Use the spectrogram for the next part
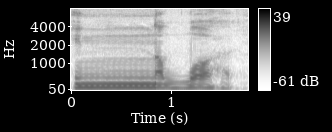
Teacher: ان اللہ، نون مشدد پر گنہ ہوگا. اللہ کا لام زبر کی وجہ سے پر پڑھا جائے گا. اس اللہ کے لام کے اوپر کھڑی زبر بھی ہے، 1 الف کی مقدار کے برابر کھینچ کر بھی پڑھا جائے گا.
